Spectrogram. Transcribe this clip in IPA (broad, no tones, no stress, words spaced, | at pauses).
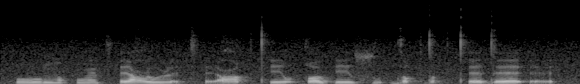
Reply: oːŋũqŋɛ̃ t͡sʼɛʕuːɭɛ̰ t͡sʼɛ̰ʕeqtʼeːw quʔeː sʷʌʔɡuːqdeq tʼɛ dɛːʔɛ̰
